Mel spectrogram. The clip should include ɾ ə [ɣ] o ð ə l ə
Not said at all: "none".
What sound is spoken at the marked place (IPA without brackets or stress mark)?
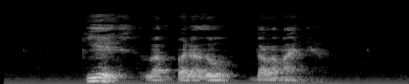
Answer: ð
